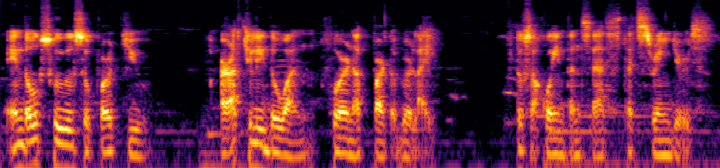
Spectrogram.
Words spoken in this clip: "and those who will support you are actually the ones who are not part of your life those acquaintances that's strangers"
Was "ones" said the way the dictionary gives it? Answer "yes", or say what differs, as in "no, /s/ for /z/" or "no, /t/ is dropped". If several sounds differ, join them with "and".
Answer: no, /z/ is dropped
